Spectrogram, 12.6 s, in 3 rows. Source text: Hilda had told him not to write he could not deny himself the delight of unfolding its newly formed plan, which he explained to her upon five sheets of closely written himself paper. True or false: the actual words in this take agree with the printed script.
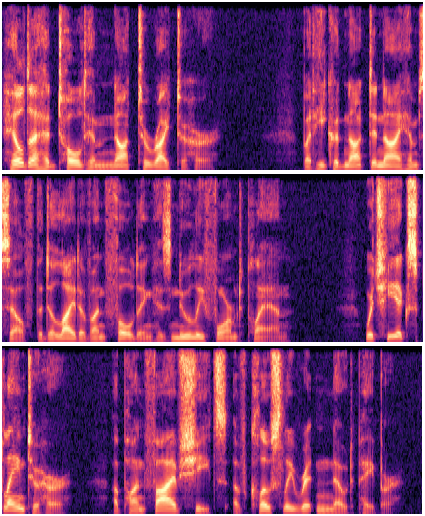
false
